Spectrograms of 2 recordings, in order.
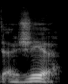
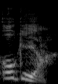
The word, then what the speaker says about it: Oghia: Hello and welcome to Retro Asylum, Oghia. Is that right? Did I pronounce it right that time? Perfect. Oghia, it's perfect. And let's explain to our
